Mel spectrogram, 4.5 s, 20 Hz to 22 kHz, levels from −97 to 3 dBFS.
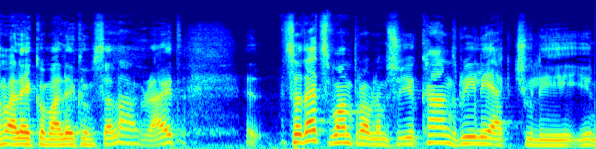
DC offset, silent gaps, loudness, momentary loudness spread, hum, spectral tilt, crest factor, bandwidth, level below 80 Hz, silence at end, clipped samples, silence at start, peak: under 0.1%; none; -26 LUFS; 11 LU; none; -5.5 dB/octave; 18 dB; 15 kHz; -54 dBFS; 0 s; under 0.1%; 0 s; -8 dBFS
